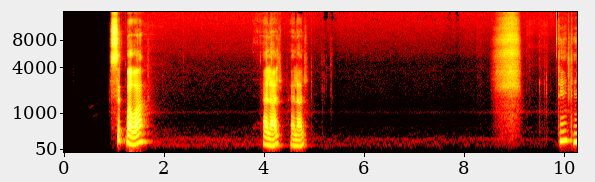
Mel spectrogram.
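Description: A man speaks in short bursts, close to a microphone.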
